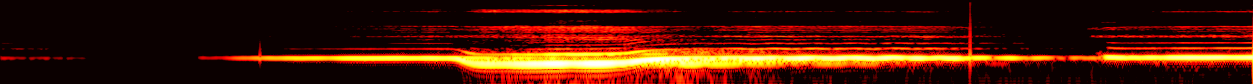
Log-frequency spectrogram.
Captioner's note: female voice humming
